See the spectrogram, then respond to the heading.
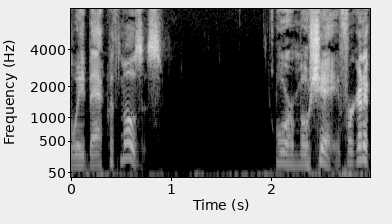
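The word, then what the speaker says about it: משה: Or Moshe. If we're going to call Jesus Yeshua, we're going to call Moses Moshe, because that's how you say it in Hebrew.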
